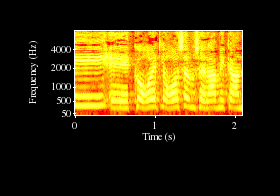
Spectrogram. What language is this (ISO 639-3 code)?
heb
